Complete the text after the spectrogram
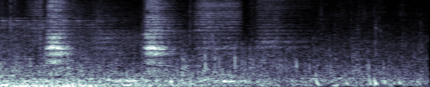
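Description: Fires crackle and burn nearby.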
